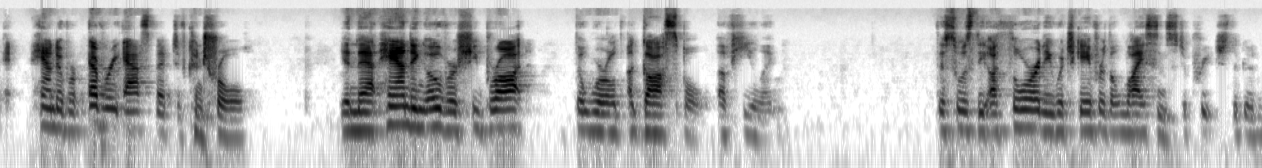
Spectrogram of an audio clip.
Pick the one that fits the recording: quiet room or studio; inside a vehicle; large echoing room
large echoing room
